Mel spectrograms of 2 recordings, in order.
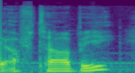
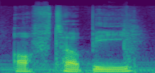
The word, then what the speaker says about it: Aftabi: chat yeah so and if if you're unsure about pronunciation in English you can just say aabi um in Persian if I want to use my Persian accent for a second it's ofab but ofab works better in English because of how the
